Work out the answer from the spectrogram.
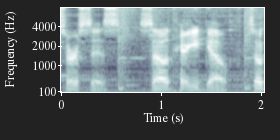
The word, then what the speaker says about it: Xerxes: direct ancestor of King sources and it's not pronounced Xerxes it's pronounced sources so there you go so King sources was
